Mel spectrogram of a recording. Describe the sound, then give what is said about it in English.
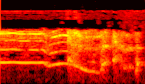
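A loud, high sustained scream that breaks and wavers, trailing into a rough, choppy burst like a cough at the end, heard alone without talk. “that cough at the end, I don't know why. That's like a Robitussin commercial.”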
